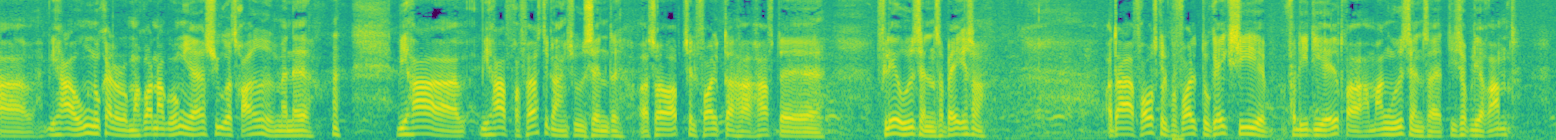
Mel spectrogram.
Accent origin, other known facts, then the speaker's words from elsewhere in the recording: Copenhagen, Capital Region of Denmark, Denmark; now in Frederikshavn, Denmark; faktisk er jeg oprindeligt københavner, men har boet heroppe i 12 år nu.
